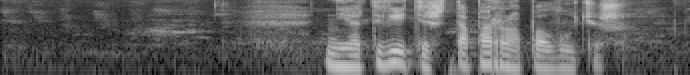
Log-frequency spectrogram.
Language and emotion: Russian, angry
